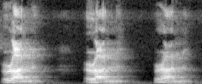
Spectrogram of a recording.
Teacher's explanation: Your tongue is in the middle. It's curved in the middle. It's not touching the top of the roof of your mouth. It's just in the middle. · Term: normal R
